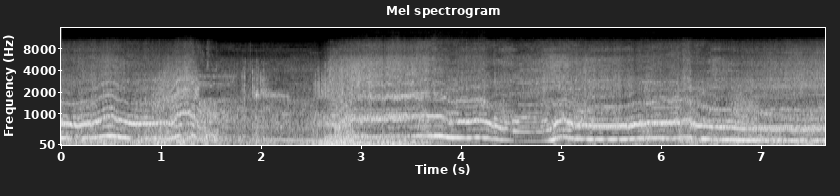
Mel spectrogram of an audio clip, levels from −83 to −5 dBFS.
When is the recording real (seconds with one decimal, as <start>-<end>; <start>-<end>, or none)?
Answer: 0.0-1.6; 2.5-3.6; 5.3-5.8; 6.5-7.6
